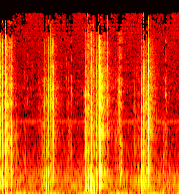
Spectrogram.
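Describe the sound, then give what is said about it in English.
Chewing stale, cracker-coated peanuts: soft, crisp crunches come in several separate bursts with quiet gaps between them, and no talking. “These might have been good at some point, but they're very old and they're very stale. It tastes like a stale cracker surrounding a peanut.”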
